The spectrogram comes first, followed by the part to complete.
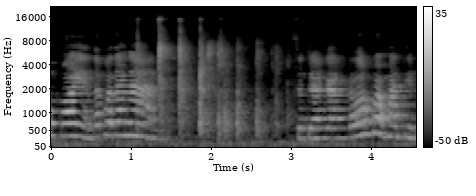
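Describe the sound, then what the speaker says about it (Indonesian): Children in a classroom clap for a group's points during a teaching game, a brief burst of hand claps in the middle surrounded by voices. "Tepuk tangan"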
